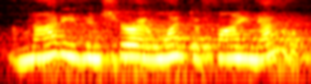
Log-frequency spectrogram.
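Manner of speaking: usual speaking voice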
